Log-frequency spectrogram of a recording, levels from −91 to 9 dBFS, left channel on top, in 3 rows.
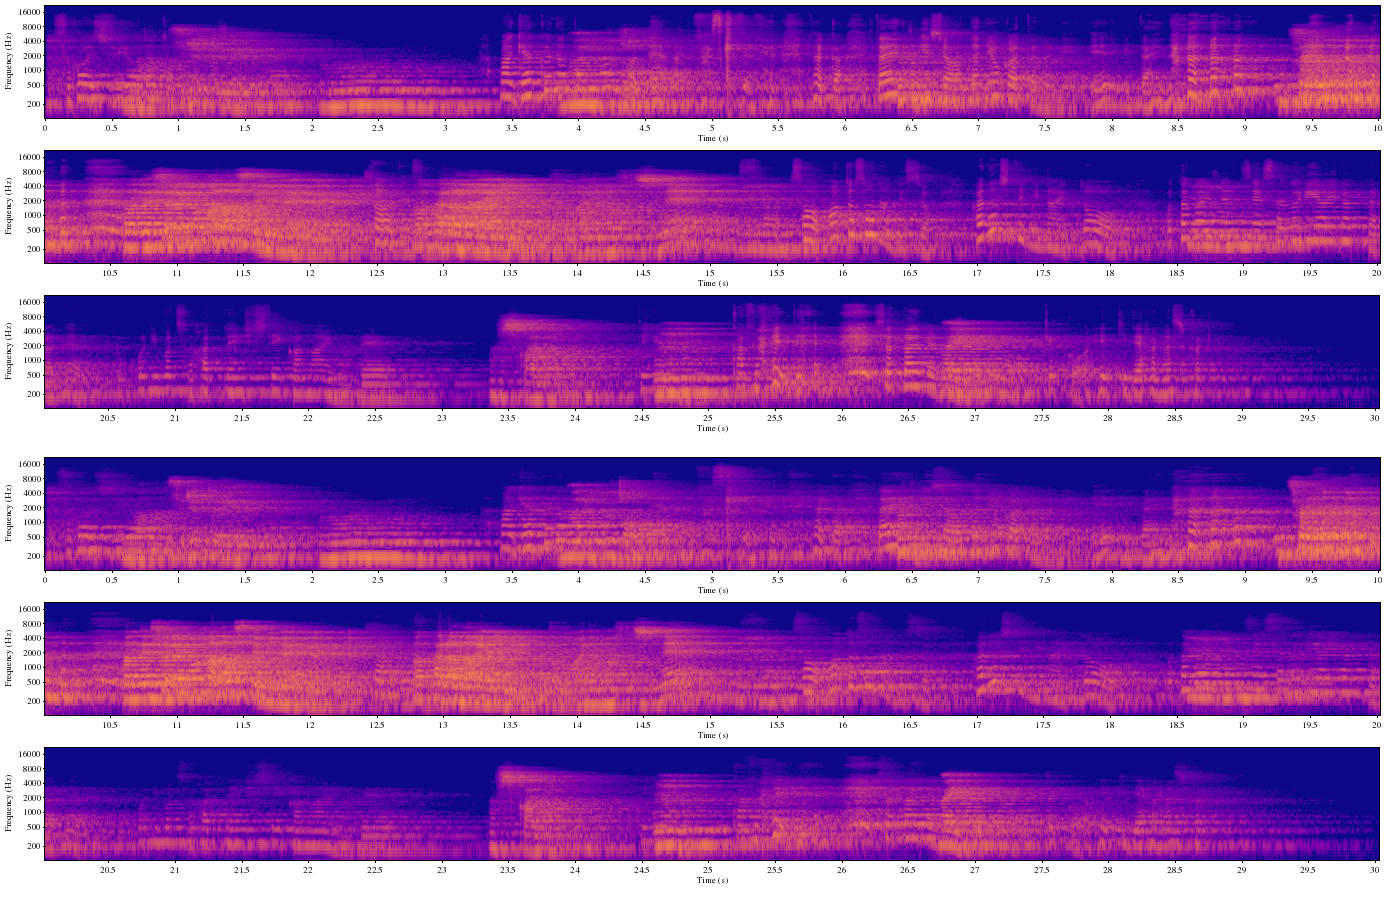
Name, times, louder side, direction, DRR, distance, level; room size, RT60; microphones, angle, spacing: voice 1, 0.1-1.3 1.6-1.9 2.9-9.0 9.4-9.8 10.3-10.6 12.5-13.1 13.5-13.9 15.0-18.1 18.5-20.3 20.7-22.6 23.9-24.7 25.2-28.8, left 3 dB, 55° left, 4 dB, 0.6 m, -36 dB
voice 2, 0.6-1.5 2.0-2.9 3.9-4.4 6.4-6.5 9.2-9.9 10.6-12.3 12.8-14.8 15.2-15.7 18.6-18.9 23.3-23.8 24.6-24.8 26.7-26.9, right 1 dB, 55° right, -6 dB, 1.3 m, -27 dB
7.2 x 6.9 x 3.7 m, 2.4 s
head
